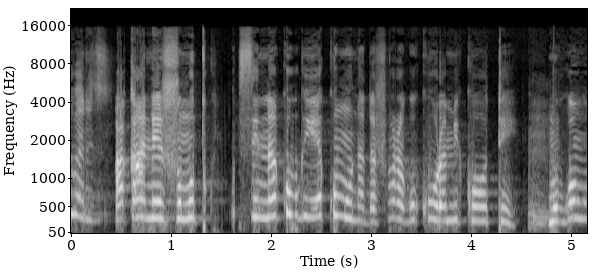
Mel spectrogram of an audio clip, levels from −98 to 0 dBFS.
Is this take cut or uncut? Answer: cut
